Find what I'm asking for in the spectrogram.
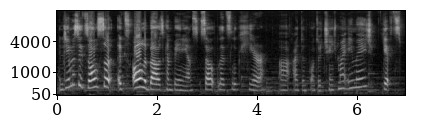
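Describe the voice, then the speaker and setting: A woman's voice: on the high side, lively intonation, normal speed, darkish tone, faint music behind. A young woman, a native Russian speaker with a Russian accent, walking through a mobile game in a careful, hesitant tutorial voice full of fillers. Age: young adult. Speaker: game guide youtuber. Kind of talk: screen-recorded game tutorial.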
